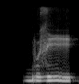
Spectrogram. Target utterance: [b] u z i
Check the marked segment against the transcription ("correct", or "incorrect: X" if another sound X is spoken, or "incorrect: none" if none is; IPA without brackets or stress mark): correct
